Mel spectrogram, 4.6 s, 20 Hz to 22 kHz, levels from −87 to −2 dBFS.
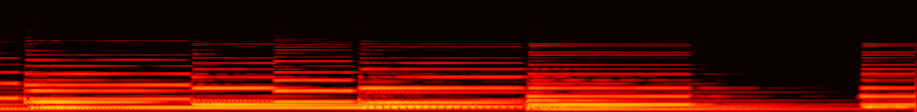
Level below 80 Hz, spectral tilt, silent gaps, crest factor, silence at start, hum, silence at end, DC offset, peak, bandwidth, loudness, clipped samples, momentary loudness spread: under -90 dBFS; -9.5 dB/octave; none; 12 dB; 0 s; none; 0 s; under 0.1%; -22 dBFS; 5.6 kHz; -36 LUFS; under 0.1%; 10 LU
